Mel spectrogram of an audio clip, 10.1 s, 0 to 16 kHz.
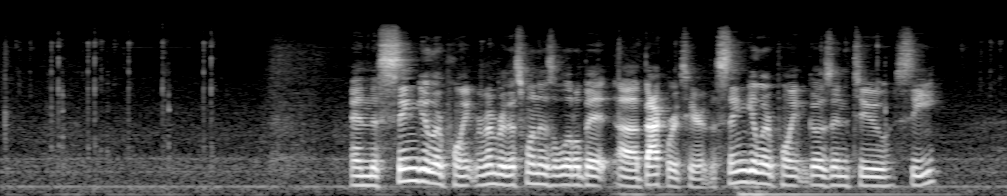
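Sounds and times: computer keyboard and mouse clicks: 0:00.0 - 0:02.2.

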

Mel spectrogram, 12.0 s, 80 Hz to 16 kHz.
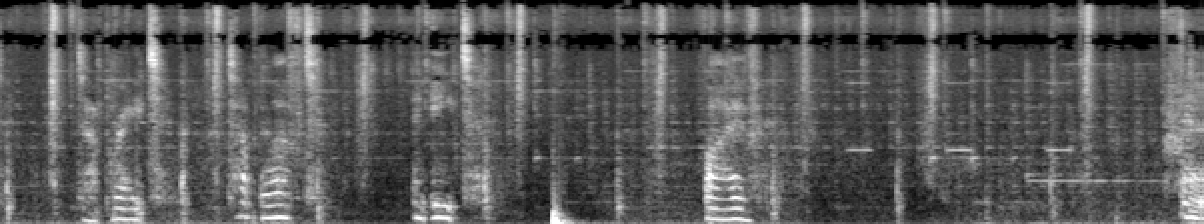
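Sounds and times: feet tapping on yoga mat: 0:04.7 - 0:06.8, 0:08.9 - 0:11.4.

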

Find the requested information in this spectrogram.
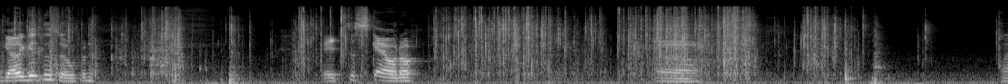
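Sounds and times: plastic packaging crinkling: 0:00.0 - 0:09.4.

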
